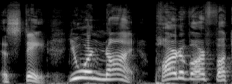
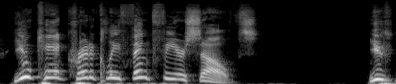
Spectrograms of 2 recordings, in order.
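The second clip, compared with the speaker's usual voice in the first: normal talking voice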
